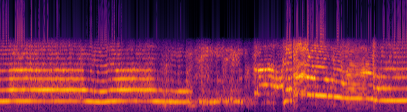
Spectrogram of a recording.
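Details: A German Shepherd "sings along" to the BooBah TV show, howling in long, drawn-out tones that slide slowly up and down in pitch.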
